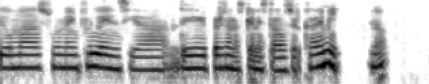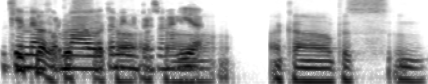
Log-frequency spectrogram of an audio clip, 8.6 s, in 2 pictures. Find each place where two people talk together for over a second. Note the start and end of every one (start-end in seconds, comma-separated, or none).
4.4-6.3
